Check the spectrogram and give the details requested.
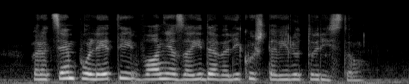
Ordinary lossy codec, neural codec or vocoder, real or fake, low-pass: none; codec, 44.1 kHz, 7.8 kbps, DAC; fake; 10.8 kHz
